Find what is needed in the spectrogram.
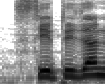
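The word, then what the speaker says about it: citizen: मैं यूँ कहूँ तो सिटीजन में सी का उच्चारण स हुआ है, केबल में सी का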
